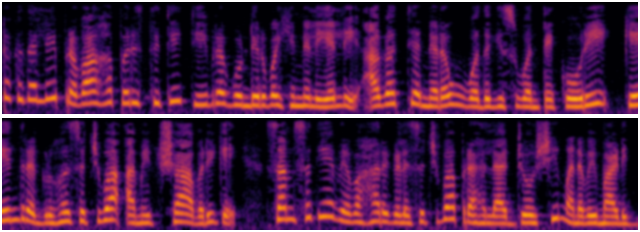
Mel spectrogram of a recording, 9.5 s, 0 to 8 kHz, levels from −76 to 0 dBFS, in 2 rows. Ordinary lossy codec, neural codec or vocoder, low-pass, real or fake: none; none; 7.2 kHz; real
